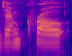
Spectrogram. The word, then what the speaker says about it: Jim Crow: Yeah, um, like Christian, I knew about segregation, but the Jim Crow, did I say that right? Jim Crow yeah, law Jim Crow.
